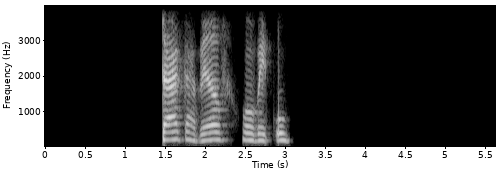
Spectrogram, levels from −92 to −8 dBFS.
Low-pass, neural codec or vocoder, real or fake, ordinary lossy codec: 3.6 kHz; none; real; Opus, 16 kbps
